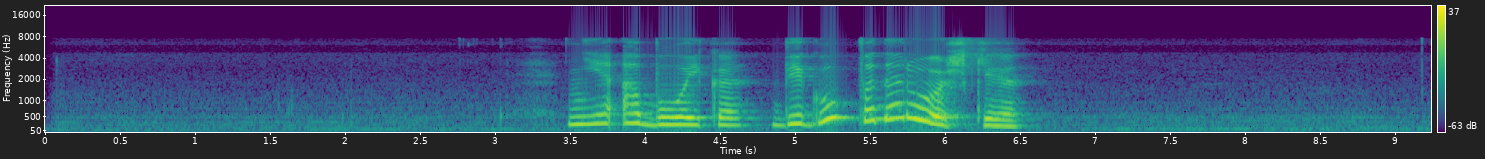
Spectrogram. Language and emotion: Russian, positive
